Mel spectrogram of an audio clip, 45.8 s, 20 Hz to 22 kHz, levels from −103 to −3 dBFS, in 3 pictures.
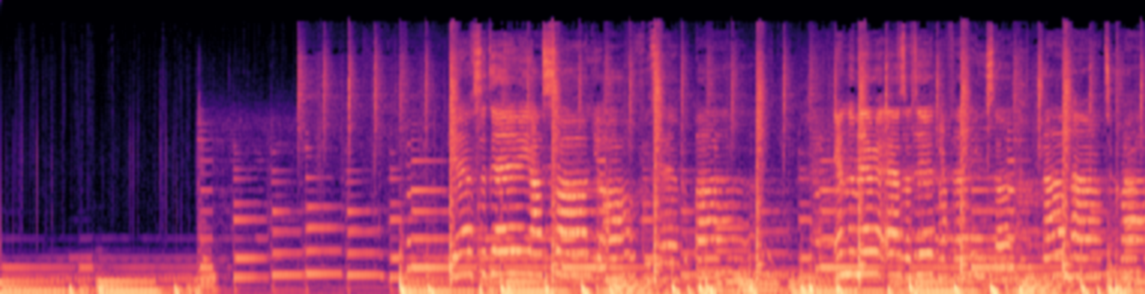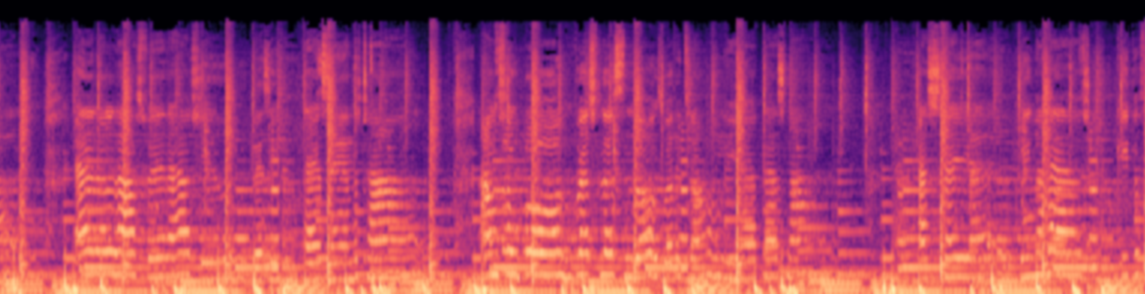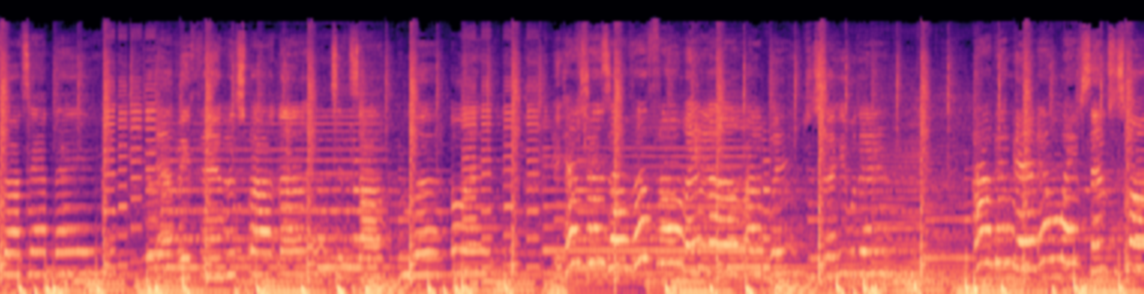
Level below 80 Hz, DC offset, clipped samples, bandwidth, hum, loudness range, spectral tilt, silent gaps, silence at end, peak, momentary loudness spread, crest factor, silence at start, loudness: -20 dBFS; under 0.1%; under 0.1%; 16.5 kHz; none; 3 LU; -5.5 dB/octave; none; 0 s; 0 dBFS; 9 LU; 14 dB; 0 s; -16 LUFS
